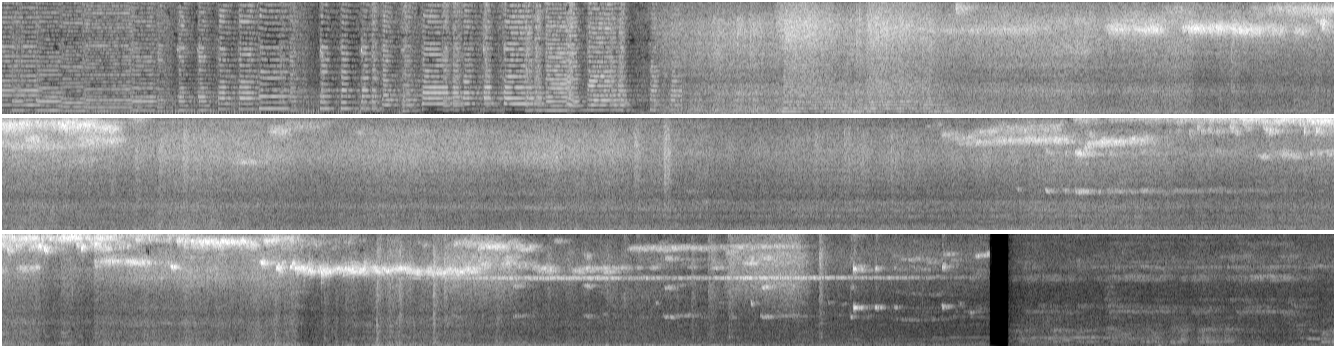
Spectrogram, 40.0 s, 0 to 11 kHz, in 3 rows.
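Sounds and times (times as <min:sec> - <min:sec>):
train horn: 0:00.0 - 0:07.0, 0:07.7 - 0:09.9
train passing rumble: 0:00.0 - 0:39.9
wheel squeal: 0:23.0 - 0:36.5.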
